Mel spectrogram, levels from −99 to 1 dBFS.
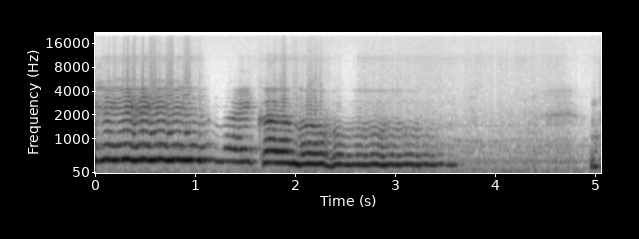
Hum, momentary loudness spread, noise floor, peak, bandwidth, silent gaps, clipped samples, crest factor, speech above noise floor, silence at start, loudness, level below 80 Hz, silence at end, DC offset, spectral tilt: none; 13 LU; -42 dBFS; -4 dBFS; 5.8 kHz; none; under 0.1%; 10 dB; 29 dB; 0 s; -13 LUFS; -48 dBFS; 0 s; under 0.1%; -7 dB/octave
